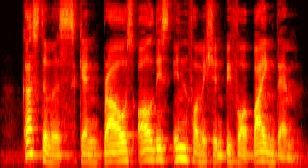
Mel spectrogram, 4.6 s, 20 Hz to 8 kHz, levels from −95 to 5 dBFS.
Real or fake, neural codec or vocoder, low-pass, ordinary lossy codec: fake; codec, 16 kHz, 8 kbps, FreqCodec, larger model; none; none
